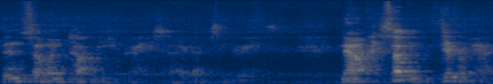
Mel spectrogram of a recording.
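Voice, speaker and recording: A man with a fairly high pitch talks through audible room echo and noticeable background noise. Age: 60s. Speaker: preacher. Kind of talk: sermon. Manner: halting.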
